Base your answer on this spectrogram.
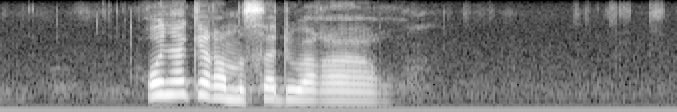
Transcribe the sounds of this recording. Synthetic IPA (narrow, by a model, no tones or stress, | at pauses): ɣʊɲakʼɛɣamʊsadiwaɣaːɣʊ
